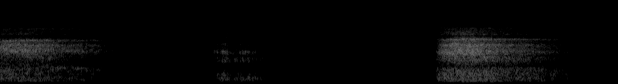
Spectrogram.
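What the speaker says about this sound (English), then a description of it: "Breathe into it." Three long breaths during a gentle yoga stretch in a runner's lunge: a long exhale, a short inhale after a pause, then another long exhale, close and audible with no talking.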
